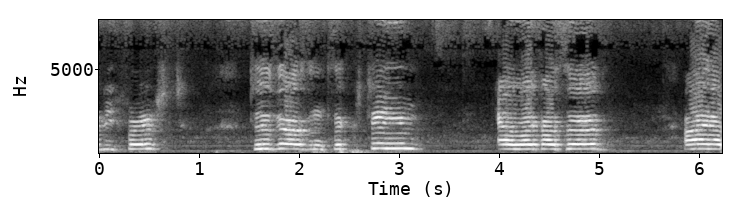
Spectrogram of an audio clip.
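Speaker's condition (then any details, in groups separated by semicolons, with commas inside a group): Cerebral palsy; wheelchair user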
